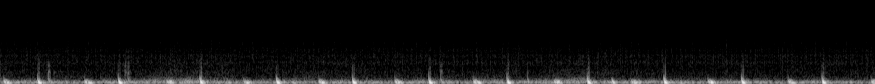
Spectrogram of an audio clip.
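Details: Heartbeat and breathing sounds for ASMR sleep: a regular low thumping heartbeat at about 78 beats a minute over a soft, steady hum; a normal heartbeat.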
